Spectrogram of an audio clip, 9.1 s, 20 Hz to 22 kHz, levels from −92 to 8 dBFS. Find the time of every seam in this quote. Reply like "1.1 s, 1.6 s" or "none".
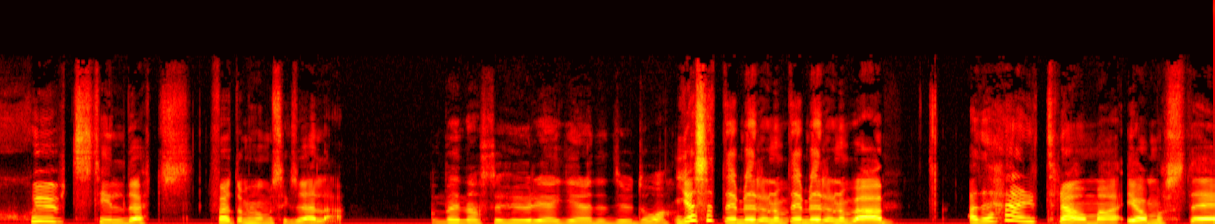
5.9 s, 7.1 s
